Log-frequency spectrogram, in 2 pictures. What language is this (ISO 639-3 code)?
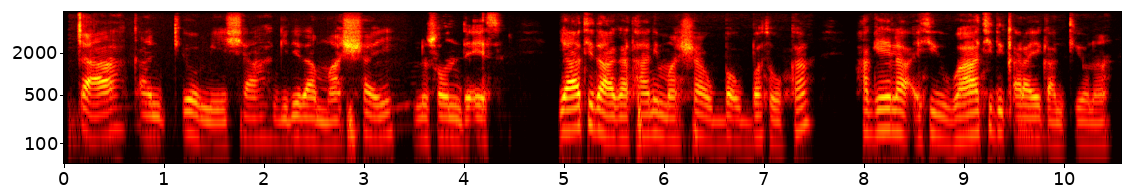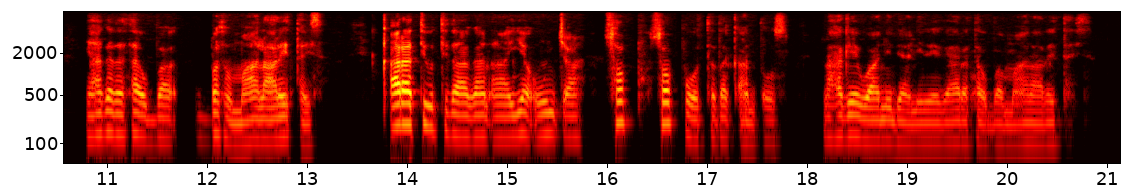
wal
